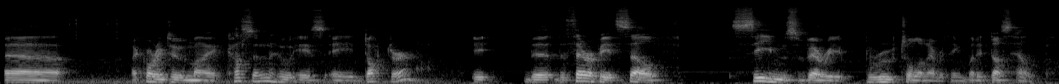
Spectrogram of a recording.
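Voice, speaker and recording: A man streaming a video game, talking casually and excitably, with a gravelly, hoarse voice from shouting. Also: on the low side, a little slow. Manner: chatty, excitable, reading lore aloud. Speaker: gaming streamer. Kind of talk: casual gameplay commentary. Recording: echoey room with faint noise.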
